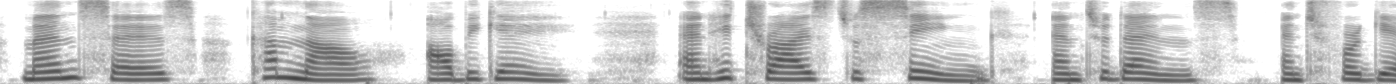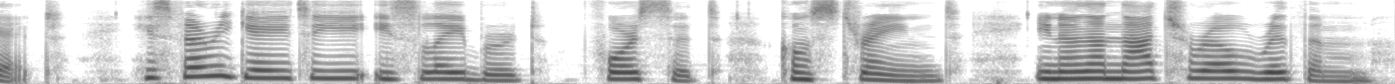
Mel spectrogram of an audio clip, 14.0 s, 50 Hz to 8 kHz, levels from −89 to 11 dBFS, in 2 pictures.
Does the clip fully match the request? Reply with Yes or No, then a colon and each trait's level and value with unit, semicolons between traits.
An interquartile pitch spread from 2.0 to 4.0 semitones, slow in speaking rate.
Yes: average, 3.3 semitones; slow, 125 wpm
